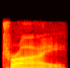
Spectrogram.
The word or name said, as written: try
